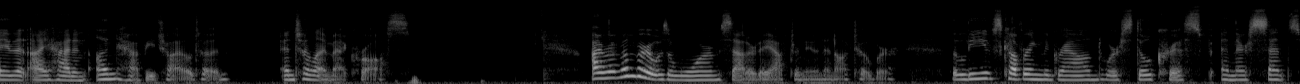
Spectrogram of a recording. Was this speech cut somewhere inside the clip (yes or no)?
no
